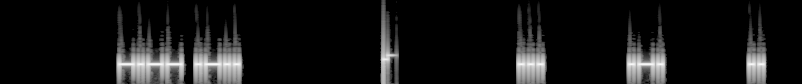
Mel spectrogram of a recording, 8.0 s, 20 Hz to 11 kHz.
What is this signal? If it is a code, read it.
Morse code, heard as a keyed tone, about 25 wpm, spaced as for 11 wpm, 690 Hz. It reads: YL SRI
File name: Top 90 QSO Elements - 6x Character Spacing - 25wpm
